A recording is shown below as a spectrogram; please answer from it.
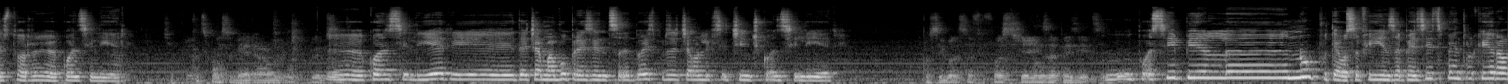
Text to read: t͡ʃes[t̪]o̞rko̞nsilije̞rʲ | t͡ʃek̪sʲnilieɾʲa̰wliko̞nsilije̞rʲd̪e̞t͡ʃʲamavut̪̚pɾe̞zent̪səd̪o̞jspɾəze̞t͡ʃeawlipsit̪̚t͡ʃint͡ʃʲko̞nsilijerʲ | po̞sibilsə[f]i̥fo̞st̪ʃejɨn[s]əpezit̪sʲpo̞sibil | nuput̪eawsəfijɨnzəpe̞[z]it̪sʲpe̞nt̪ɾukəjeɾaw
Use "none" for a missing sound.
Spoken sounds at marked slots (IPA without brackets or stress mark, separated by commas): t̪, f, z, z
